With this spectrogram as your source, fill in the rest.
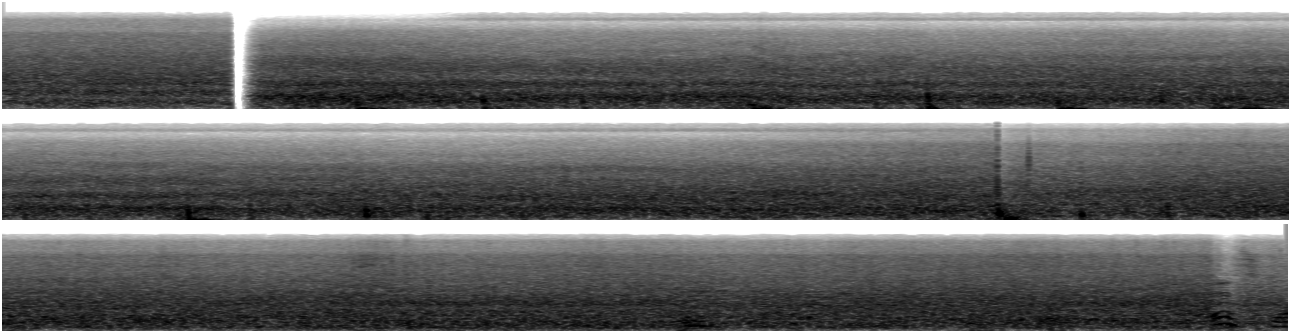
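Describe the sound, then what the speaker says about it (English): A roadside creek flows with a steady, full rush of water that runs unbroken and close throughout, with light wind mixed in. "Got a nice little creek view."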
